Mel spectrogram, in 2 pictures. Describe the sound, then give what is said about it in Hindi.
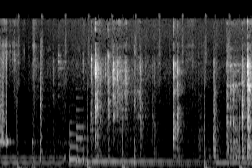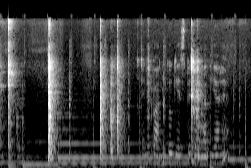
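A pot and utensils clatter irregularly while water is put into a pot to boil pasta, with sharp metallic knocks and clinks over a steady low hum. Some louder bangs stand out midway through. “थोड़ा सा पानी लेते हैं और उसमें पास्ता को उबलने के लिए रखते हैं तो मैं एक बर्तन में पानी ले रही हूँ”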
